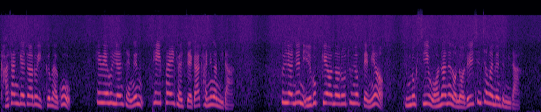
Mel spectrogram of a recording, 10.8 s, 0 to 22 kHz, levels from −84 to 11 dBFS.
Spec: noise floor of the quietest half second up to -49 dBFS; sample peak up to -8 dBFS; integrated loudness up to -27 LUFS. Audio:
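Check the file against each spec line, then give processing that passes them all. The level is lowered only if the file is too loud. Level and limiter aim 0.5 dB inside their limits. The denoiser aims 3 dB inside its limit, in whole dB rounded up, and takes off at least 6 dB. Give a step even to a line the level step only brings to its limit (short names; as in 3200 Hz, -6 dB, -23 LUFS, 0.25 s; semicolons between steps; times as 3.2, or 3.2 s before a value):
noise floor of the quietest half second -48 dBFS: fail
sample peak -17.5 dBFS: OK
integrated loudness -30.0 LUFS: OK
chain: denoiser 6 dB, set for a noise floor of -48 dBFS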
